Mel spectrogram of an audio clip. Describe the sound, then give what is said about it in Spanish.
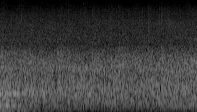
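A church audience claps together for the Lord in sustained, dense applause, a steady wash of many hands, with no voices standing out. “Y esta iglesia te corona con fuertes palmas, Señor.”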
